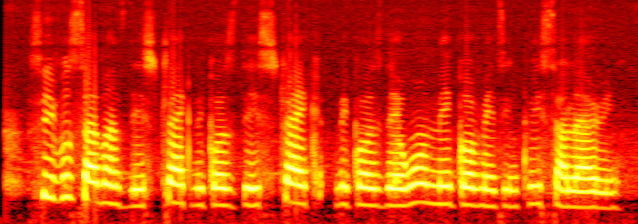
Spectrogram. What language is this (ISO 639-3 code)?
pcm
